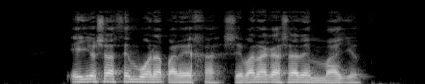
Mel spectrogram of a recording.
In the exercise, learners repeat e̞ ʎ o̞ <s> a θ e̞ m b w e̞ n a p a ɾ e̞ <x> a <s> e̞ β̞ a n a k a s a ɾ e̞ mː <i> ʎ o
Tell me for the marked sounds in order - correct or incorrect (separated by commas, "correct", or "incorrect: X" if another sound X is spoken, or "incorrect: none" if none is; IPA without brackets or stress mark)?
correct, correct, correct, incorrect: a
